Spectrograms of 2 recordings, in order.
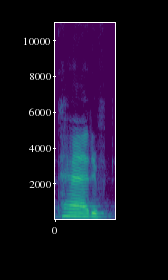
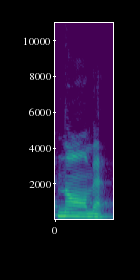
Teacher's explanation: həm tərif sözündə tərif ə saytı uzanır, həm də namə hissəsində namə a uzanır. Beləliklə də e variantında hər iki deməli sait uzanmış olur. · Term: uzanma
